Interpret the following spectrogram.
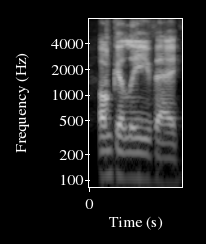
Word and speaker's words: Ogilvie: For me, that would be, is it Conor Oglive? How do you pronounce it? Ogilvie.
